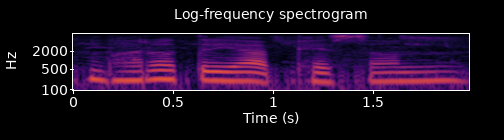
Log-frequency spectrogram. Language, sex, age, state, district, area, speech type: Santali, female, 18-30, Jharkhand, Pakur, rural, spontaneous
